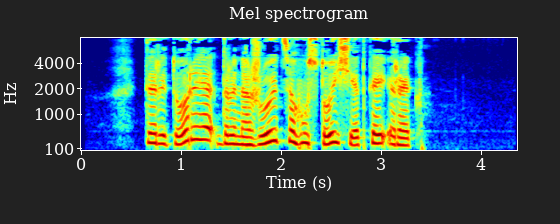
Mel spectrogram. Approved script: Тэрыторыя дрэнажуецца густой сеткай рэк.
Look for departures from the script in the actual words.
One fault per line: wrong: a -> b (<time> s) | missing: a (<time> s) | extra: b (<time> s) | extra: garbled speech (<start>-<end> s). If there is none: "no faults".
no faults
